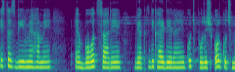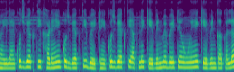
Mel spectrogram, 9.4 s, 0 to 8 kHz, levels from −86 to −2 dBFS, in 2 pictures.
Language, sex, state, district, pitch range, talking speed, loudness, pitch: Hindi, female, Bihar, Vaishali, 205-225 Hz, 235 wpm, -16 LUFS, 215 Hz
